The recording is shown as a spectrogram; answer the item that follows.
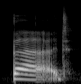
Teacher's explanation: Notice again, we don't pronounce the R's. Bird. This is a very relaxed sound.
